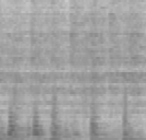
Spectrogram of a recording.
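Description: Big-band jazz orchestra playing ensemble, with the brass section (trombones and trumpets) sounding accented chords over string bass and drums. The chords hit about every half second or so as the bass line moves.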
